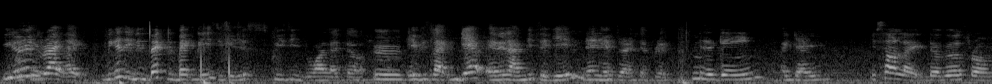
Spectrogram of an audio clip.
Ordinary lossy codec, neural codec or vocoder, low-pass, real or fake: none; none; none; real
